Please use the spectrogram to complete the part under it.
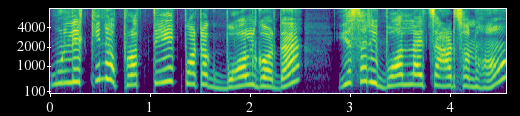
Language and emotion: Nepali, disgusted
